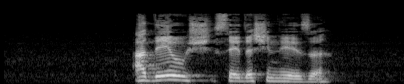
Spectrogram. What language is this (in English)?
Portuguese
